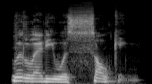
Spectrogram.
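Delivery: ordinary delivery, nothing marked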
